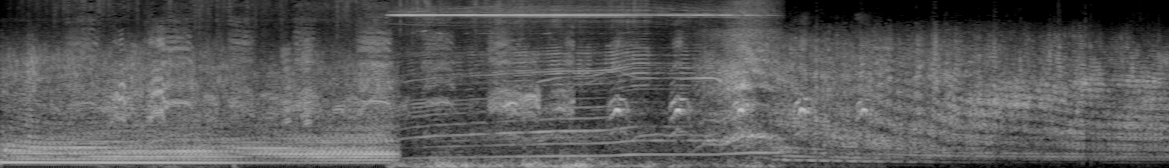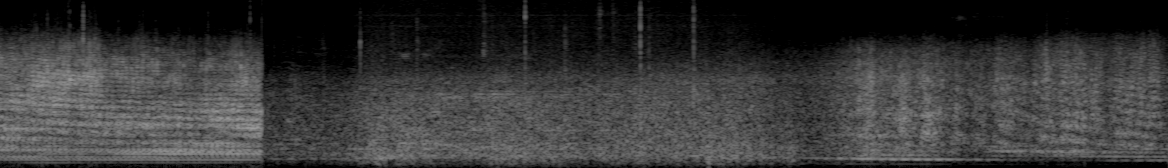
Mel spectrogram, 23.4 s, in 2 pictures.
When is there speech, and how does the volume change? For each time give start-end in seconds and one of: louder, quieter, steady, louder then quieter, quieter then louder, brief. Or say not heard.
not heard.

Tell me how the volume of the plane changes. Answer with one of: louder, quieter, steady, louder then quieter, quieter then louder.
quieter.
